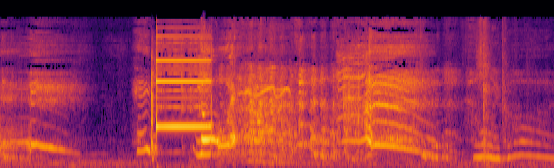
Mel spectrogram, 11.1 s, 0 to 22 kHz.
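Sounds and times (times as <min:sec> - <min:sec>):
high electronic beep: 0:03.0 - 0:04.5.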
